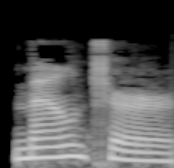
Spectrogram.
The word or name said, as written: mounter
